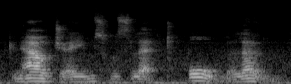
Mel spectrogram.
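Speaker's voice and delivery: ordinary delivery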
